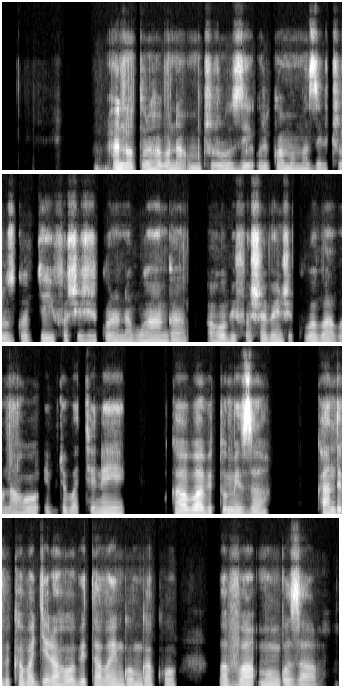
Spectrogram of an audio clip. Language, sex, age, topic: Kinyarwanda, female, 50+, finance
